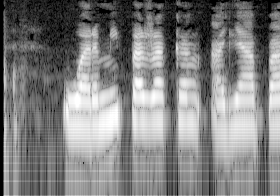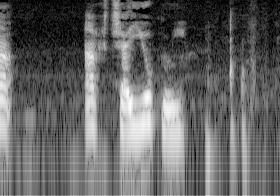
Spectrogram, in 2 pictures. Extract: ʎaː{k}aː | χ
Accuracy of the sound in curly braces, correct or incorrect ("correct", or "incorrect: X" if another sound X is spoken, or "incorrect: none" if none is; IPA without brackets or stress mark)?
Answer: incorrect: p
